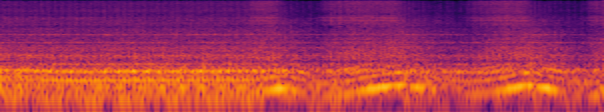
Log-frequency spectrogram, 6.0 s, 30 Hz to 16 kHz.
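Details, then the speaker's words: 1964 Holden EH ute, cold start after a fuel pump swap (old diaphragm perished), with starting fluid: smooth idle and clean throttle blips, all cylinders firing evenly, no misses, charge light out. Normal running and revving. "Sounds like she's running on all cylinders, which is great news."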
